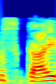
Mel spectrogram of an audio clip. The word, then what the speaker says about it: SKI: कि service quality index, जिसको हम स्काई भी बोलते हैं, SKI, यानी कि हम इसको प्रोनाउंस कर सकते हैं SKY, यानी कि स्काई भी प्रोनाउंस किया जाता है कई बार।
